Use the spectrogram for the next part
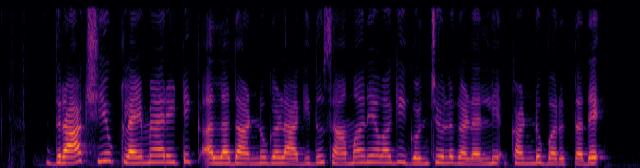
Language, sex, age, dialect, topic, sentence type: Kannada, female, 18-24, Coastal/Dakshin, agriculture, statement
